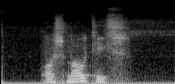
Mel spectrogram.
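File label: "osmotisch", Dutch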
